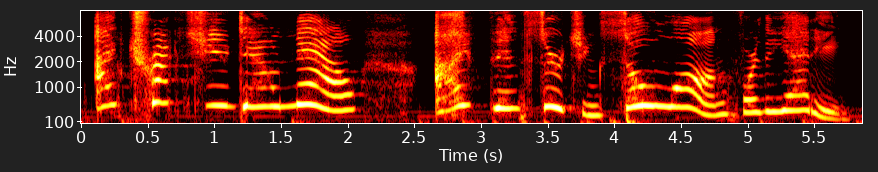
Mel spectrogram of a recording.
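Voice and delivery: high, loud triumphant exclamation; excited shouting. Acted. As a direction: cry it out high, thrilled at the find. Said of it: "shouted George".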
